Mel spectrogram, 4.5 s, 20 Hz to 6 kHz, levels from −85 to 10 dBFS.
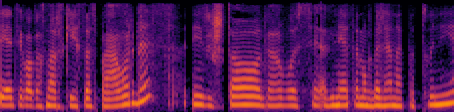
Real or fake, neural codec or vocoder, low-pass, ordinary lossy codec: fake; codec, 16 kHz, 1 kbps, X-Codec, HuBERT features, trained on balanced general audio; 5.4 kHz; AAC, 32 kbps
